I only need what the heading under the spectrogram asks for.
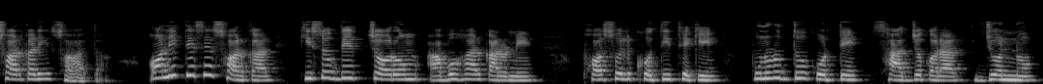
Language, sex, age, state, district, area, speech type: Bengali, female, 60+, West Bengal, Nadia, rural, spontaneous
